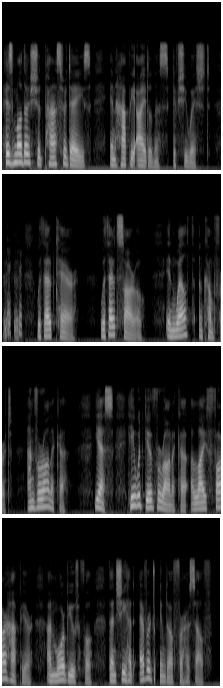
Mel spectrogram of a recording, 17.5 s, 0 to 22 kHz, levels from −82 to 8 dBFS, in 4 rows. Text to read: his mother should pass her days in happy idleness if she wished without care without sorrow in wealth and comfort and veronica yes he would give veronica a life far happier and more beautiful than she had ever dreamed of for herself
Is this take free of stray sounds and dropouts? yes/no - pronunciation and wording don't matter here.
no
